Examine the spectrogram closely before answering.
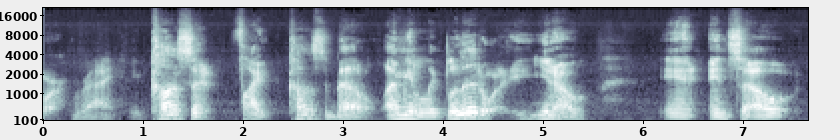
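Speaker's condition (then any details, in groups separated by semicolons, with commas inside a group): Friedreich's ataxia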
